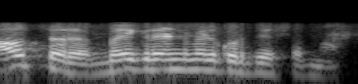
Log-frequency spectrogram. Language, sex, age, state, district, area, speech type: Kannada, male, 45-60, Karnataka, Dharwad, rural, conversation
